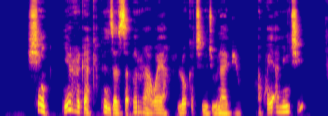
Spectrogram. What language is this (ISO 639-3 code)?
hau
